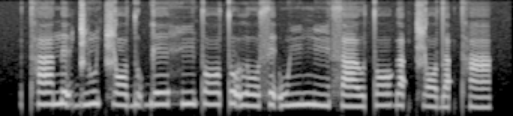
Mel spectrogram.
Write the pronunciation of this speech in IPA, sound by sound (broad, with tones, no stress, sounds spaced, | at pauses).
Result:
tʰ ä˦ n ḛ˦˨ ɪ̯ d͡ʑ ũ˦ t͡ɕ ɔ˨ d ṵ˦˨ ɡ e˦ ɪ̯ h ĩ˦ t ɔ˦ t o̰˦˨ l o˨ sʰ ḛ˦˨ w ĩ˦ ŋ ĩ˨ s a˨ ʊ̯ t ɔ˦ ɡ ä˦ ʔ t͡ɕ ɔ˨ d ä˦ ʔ tʰ ã˨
